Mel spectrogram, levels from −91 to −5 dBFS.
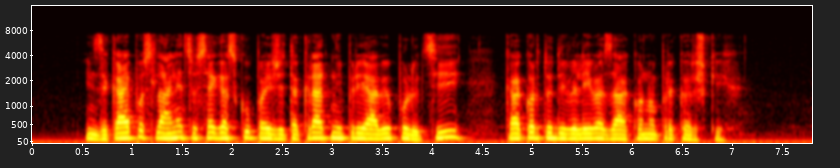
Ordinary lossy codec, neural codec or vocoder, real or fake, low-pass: none; none; real; 7.2 kHz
